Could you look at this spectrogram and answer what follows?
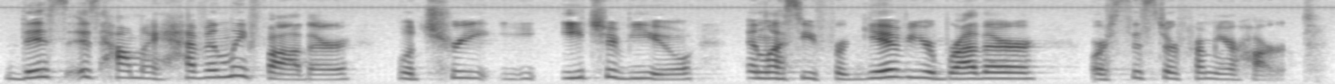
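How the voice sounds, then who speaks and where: A young woman pastor delivering a sermon in a relaxed, conversational tone. She stays earnest, and brings the story she retells to life with animated asides. Her voice sits a little on the high side. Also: normal speed.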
